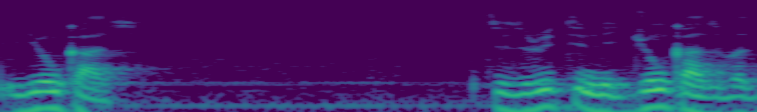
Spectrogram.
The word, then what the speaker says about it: Junker: There was there was a group in Prussia called Junas. It is written Junkers but they pronounce it as Junkers.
